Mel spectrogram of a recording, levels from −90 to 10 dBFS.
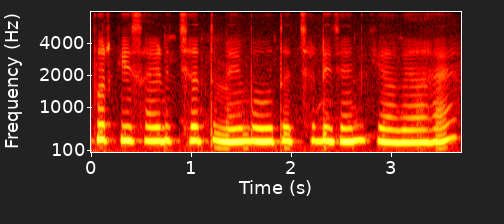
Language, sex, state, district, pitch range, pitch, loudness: Hindi, female, Uttar Pradesh, Saharanpur, 280-295 Hz, 285 Hz, -11 LUFS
